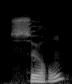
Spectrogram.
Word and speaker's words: seront: pronounced, then on, on, seront. Vous serez, a Z together at the end, et serez, all right? Ils seront, final T not pronounced, and then you've got this nasal, on, seront, elles seront.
